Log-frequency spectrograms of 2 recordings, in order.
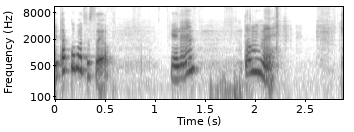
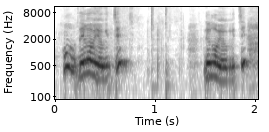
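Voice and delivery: amused surprise; 8 dB louder than usual. Real, not acted. Finds own face on item.

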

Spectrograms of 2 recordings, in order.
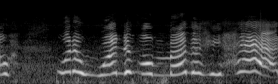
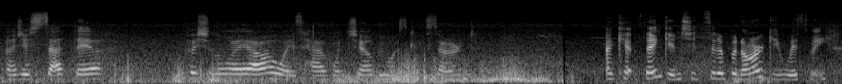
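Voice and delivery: low, quiet, halting recollection; subdued, mournful remembering; hushed grief; 12 semitones lower, 10 dB quieter than usual. Acted. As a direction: let long pauses sit between soft phrases. Mother recounts her daughter's death.

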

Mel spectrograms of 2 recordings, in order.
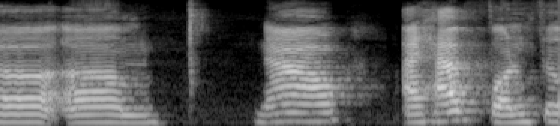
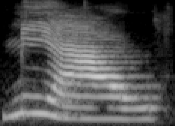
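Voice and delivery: high cartoon meow; cat filter meowing; 7 semitones higher than usual. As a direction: mew like a cute kitty. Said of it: "this cat".

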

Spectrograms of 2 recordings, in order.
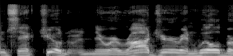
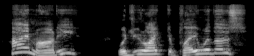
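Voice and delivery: higher-pitched, lightly voiced butterfly child; friendly invitation; 9 semitones higher than usual. A narrator's reading. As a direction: invite a playmate in a high, eager voice. Friendly invitation to play in story.

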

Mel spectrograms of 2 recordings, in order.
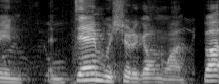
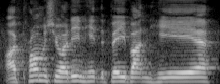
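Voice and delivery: ordinary talk, nothing marked

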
